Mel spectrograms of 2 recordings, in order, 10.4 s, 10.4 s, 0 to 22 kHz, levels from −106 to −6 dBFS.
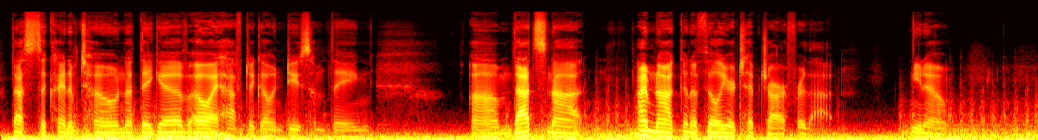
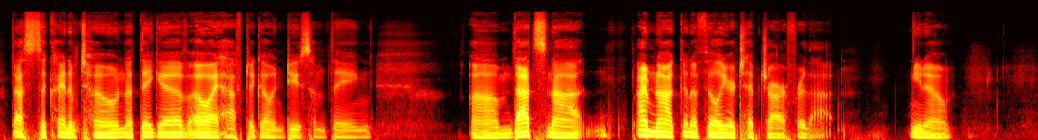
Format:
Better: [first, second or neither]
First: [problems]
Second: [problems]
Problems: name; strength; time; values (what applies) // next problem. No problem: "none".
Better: second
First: low rumble; noticeable; throughout; 15 dB below the speech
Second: none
